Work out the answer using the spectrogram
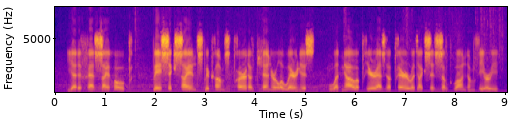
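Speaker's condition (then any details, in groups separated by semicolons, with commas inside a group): Motor neurone disease, speech-generating device; rare form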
